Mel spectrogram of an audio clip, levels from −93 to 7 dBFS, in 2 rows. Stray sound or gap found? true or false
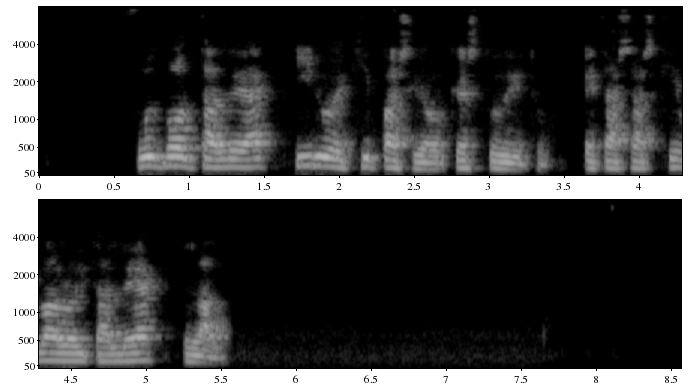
false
